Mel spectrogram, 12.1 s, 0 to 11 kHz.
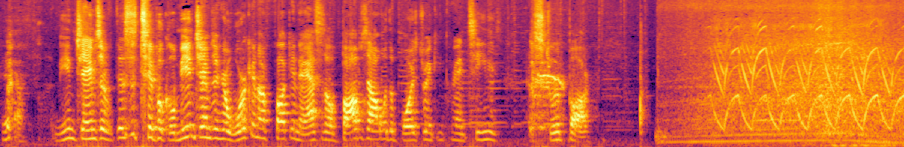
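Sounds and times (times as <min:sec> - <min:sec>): emergency siren yelping: 0:09.1 - 0:12.0.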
